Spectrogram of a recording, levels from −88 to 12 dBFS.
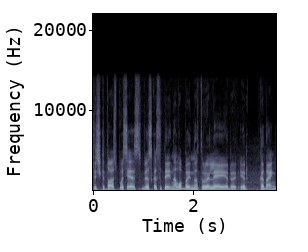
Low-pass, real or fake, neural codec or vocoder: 14.4 kHz; fake; vocoder, 48 kHz, 128 mel bands, Vocos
